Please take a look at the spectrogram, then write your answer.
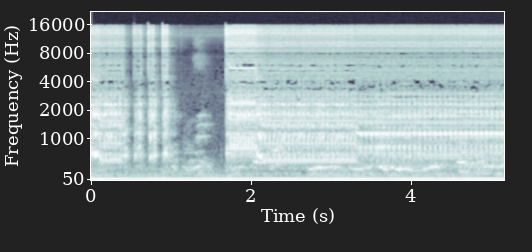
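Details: New T-motor brushless motor on an unflown cinewhoop quad spins with a gritty, rasping hiss and pulsing roughness, unlike the smooth good motors; bad, rough bearings.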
